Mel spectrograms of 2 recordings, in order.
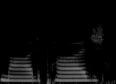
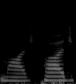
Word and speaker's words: Mod Podge: If you don't know my favorite thing, first of all, I know it's pronounced Mod Podge, not Modge Podge, but I I can't.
